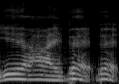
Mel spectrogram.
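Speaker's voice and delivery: very high, soft little voice. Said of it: "His voice ain't match his body".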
